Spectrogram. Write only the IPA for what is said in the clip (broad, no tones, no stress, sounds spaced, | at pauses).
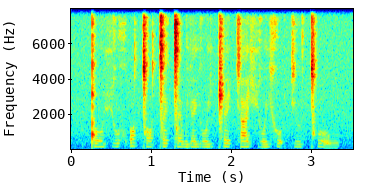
ǃ o ç o x ʔ ɔ ǀ ɔ ǀ ɛ ǀ ɛ w j ɛ j o j ǁ ɛ c a ç o j x o ʔ c ɯ ǀʰ o v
